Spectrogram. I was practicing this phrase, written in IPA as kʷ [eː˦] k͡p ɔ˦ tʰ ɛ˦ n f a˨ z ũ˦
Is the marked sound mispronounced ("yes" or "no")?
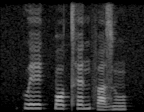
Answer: no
